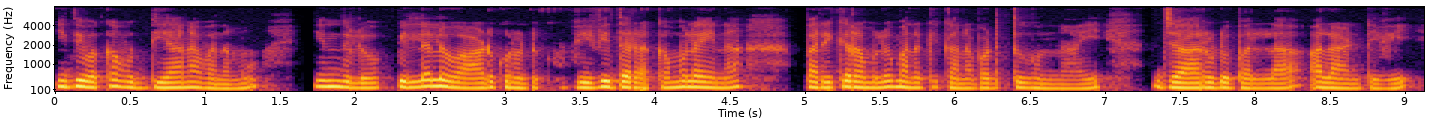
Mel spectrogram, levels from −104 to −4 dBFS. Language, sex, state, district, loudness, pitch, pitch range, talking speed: Telugu, female, Telangana, Hyderabad, -17 LUFS, 180 Hz, 170-195 Hz, 85 wpm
